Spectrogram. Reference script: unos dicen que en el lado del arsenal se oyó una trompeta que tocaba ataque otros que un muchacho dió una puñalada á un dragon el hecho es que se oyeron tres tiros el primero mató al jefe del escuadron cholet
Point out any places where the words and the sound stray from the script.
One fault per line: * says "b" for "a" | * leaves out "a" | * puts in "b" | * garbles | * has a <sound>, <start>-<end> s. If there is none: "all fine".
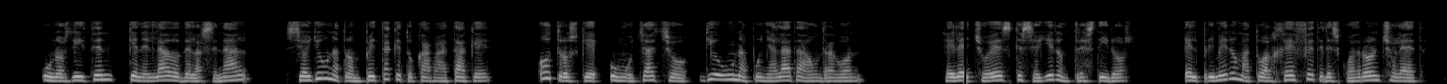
* has a dropout, 9.6-9.7 s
